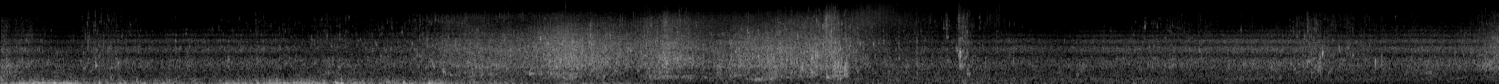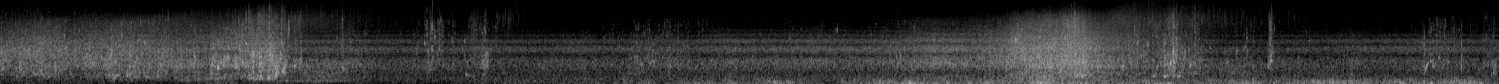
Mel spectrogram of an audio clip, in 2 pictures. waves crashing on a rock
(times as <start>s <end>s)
24.0s 28.7s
